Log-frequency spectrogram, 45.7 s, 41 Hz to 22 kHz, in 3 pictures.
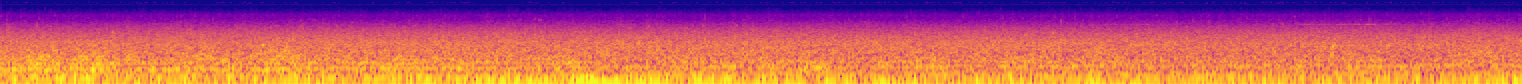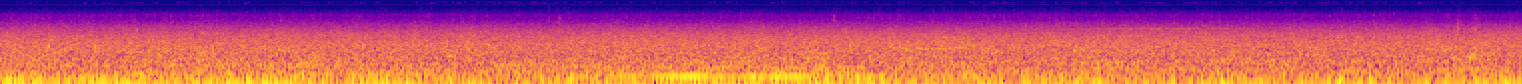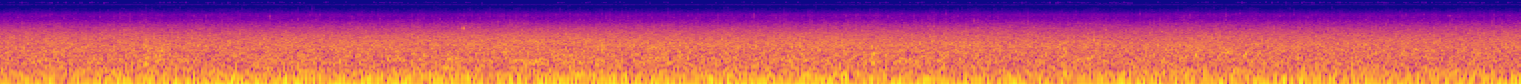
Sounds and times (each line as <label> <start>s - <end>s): Olona river 0.0s - 45.6s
